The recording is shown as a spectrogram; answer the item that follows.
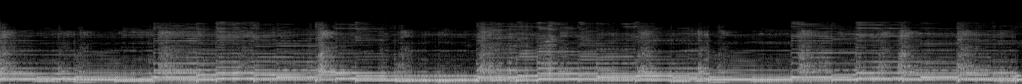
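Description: Acoustic guitar strumming chords, with a strong strum about every second and a half and the chords ringing on between them.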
